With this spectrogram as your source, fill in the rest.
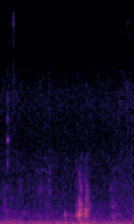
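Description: A woman sips a drink from a glass.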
